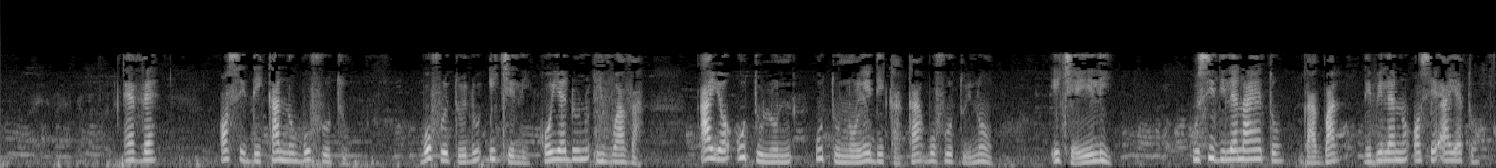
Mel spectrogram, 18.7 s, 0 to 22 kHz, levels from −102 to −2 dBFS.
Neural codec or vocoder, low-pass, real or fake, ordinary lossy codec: none; 7.2 kHz; real; MP3, 24 kbps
